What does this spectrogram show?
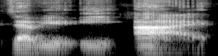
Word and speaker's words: Wei: Your husband is Chinese, so your last name is W-E-I, pronounced Wei.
